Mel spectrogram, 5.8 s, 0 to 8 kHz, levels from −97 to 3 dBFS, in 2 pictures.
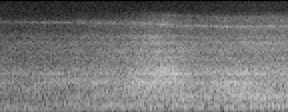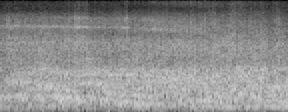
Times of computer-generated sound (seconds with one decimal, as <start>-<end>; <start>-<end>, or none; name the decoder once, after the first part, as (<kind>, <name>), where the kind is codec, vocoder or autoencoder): none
